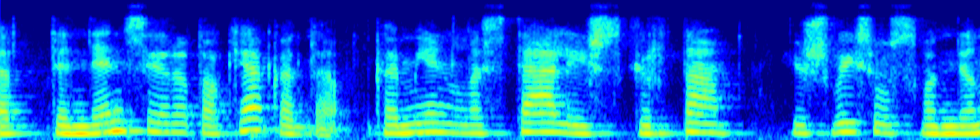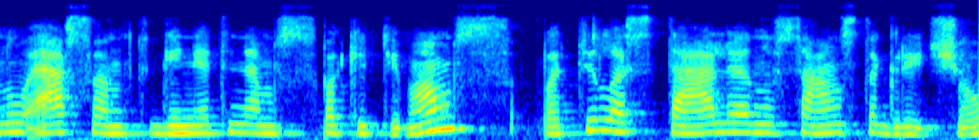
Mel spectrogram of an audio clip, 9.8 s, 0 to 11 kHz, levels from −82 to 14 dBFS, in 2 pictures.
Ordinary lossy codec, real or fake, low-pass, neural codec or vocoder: Opus, 16 kbps; real; 7.2 kHz; none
